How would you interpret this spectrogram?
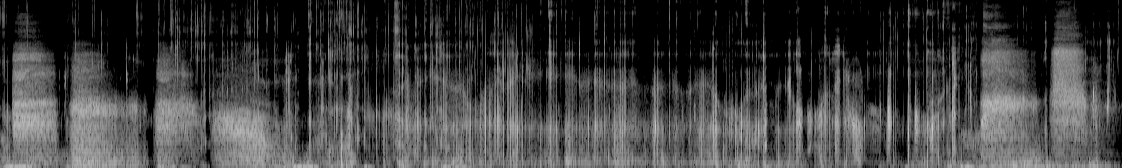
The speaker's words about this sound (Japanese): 私の吐息、耳にかかるの気持ちいいんでしょ。もっと吹きかけて、頭の中、トロトロにしてあげる。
